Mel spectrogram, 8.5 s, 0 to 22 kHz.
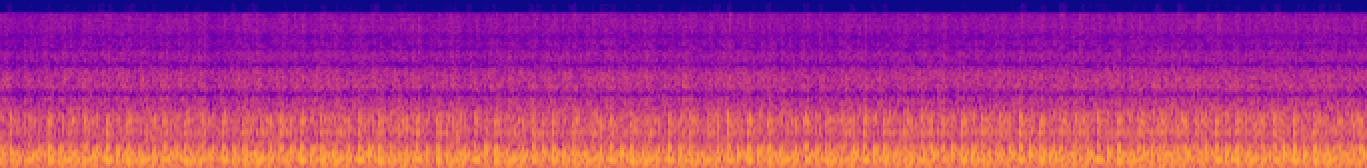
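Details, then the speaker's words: First cold start of rebuilt engine with new lifters, stock pushrods, thin 0.027 in intake gasket, smoking and oily, loud exhaust: cranks right up, loud busy clatter over steady idle, noisier than expected; cause unknown, excessive engine noise on cold start. "do well it cranked right up motor is a little noisy i'm not sure what that's about"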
